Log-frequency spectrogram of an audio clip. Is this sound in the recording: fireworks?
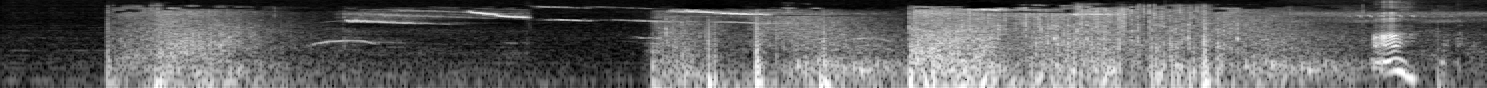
yes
